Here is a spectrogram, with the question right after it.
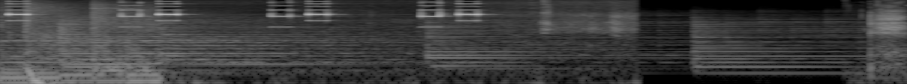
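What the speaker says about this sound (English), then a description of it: "When the alarm sounds, it can be silenced by pressing the crown in." Alarm of a Breitling Aerospace watch sounding as short, bright electronic beep bursts in repeated clusters, fairly close and alone.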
